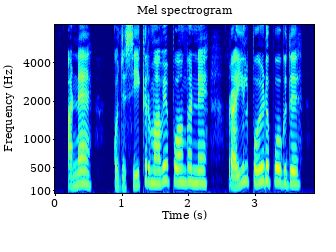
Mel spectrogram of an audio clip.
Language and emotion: Tamil, sad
